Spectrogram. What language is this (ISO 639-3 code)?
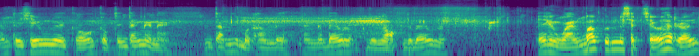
vie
